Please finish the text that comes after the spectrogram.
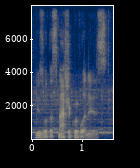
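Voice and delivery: ordinary talk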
